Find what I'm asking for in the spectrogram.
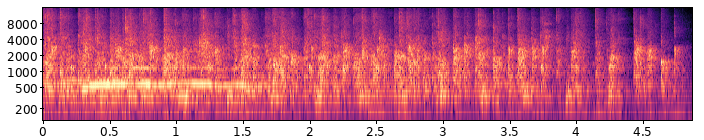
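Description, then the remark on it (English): An audience claps steadily for a performer after an experimental act, the dense patter of many hands building before gradually thinning out toward the end, with a brief whistle near the start. “Actually, yeah, just for the experimental nature of that, give him another clap.”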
